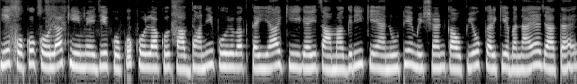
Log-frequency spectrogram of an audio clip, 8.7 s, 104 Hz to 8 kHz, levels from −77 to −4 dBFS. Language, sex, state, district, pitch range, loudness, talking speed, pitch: Hindi, female, Jharkhand, Jamtara, 235-260 Hz, -13 LUFS, 165 wpm, 245 Hz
